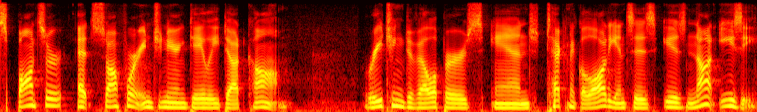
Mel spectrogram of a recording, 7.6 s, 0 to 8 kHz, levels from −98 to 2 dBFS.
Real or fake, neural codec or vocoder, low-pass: real; none; 7.2 kHz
